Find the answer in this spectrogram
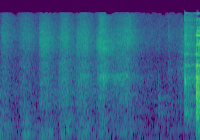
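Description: Kitchen knife cutting through a lime on a bar top, a few faint cutting taps, then one sharp knock near the end.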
